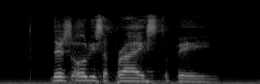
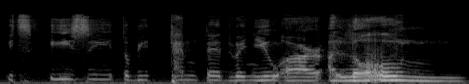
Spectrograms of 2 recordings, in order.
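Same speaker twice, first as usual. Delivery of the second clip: slow, louder preaching; slow build-up; 6 dB louder, much slower than usual. Real, not acted. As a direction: draw it out before the climax. (mabagal na pangangaral)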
